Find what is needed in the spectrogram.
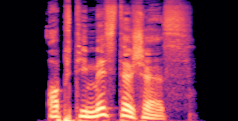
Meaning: strong/mixed nominative/accusative neuter singular of optimistisch
- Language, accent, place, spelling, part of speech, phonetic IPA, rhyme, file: German, Germany, Berlin, optimistisches, adjective, [ˌɔptiˈmɪstɪʃəs], -ɪstɪʃəs, De-optimistisches.ogg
